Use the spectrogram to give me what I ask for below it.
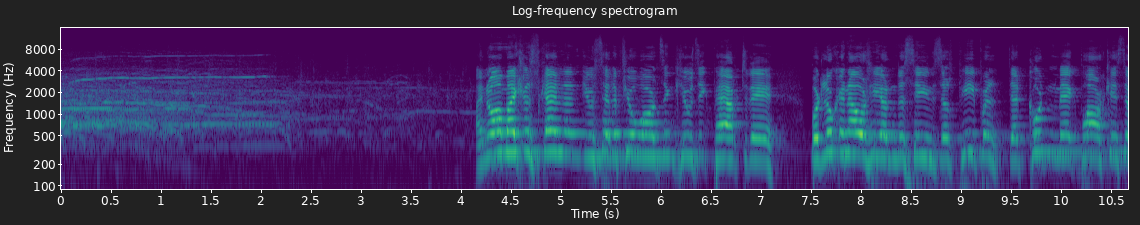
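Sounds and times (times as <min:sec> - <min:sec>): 
crowd cheering: 0:00.0 - 0:04.3
speech: 0:04.2 - 0:10.6.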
